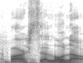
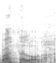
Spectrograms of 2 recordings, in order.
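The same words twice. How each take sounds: First: The name is said with English pronunciation. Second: The name is said with local Spanish pronunciation.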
